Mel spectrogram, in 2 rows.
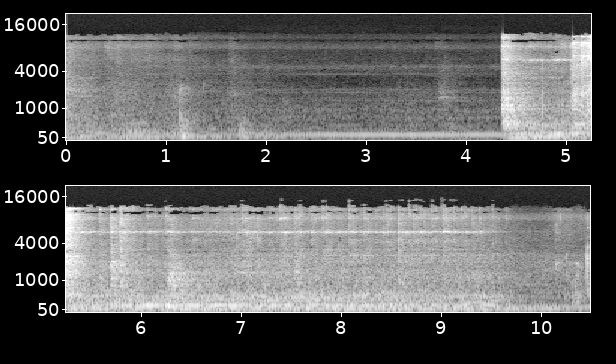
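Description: Steady low hum of a 1945 Otis geared traction elevator, then about four seconds in a sudden louder rumble of its sliding doors opening that runs for several seconds.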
